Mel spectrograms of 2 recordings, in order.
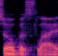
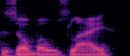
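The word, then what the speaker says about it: Szoboszlai: So it, it is S's that you pronounce. It's Sobosly. It's not Zobosly.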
